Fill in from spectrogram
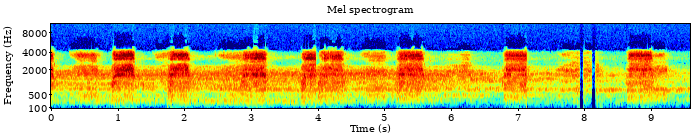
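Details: Owlets and adult at the nest during an evening gopher feeding on March 28, 2017. Uneven, breathy screech bursts sound every second or so, some louder than others, with a couple of faint clicks near the end.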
